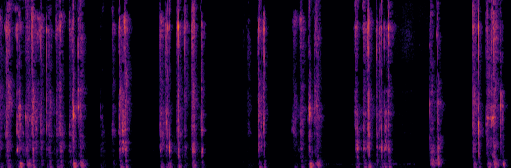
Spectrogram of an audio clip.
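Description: Rapid typing on a compact white Royal Kludge mechanical keyboard with plastic keycaps and RGB backlight, resting on a desk in front of a laptop. Bursts of quick, clacky keystrokes with a low, thocky body and short, dry clicks are separated by brief pauses.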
